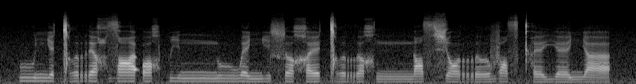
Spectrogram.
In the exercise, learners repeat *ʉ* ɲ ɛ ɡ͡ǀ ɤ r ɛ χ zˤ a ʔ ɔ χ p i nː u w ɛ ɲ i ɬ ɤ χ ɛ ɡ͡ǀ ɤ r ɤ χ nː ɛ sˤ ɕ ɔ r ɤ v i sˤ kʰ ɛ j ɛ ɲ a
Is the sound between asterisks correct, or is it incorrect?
incorrect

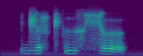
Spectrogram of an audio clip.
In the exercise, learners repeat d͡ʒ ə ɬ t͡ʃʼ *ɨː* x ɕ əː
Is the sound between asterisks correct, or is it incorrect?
correct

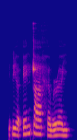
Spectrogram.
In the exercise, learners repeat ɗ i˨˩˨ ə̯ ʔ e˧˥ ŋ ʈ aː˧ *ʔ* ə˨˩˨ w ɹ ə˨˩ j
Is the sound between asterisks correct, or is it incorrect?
incorrect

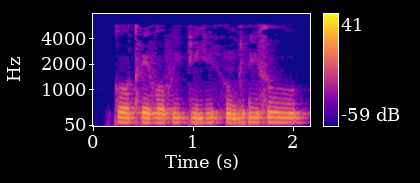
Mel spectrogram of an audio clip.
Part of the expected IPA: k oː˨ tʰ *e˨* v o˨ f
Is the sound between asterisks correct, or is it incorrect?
correct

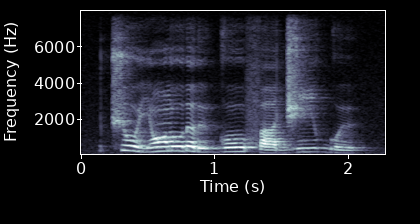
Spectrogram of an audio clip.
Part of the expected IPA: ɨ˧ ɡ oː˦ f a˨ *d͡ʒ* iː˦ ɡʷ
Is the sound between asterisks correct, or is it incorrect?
correct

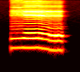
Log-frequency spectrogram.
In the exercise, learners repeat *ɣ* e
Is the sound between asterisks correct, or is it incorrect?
correct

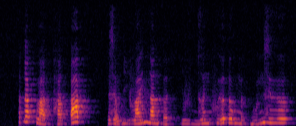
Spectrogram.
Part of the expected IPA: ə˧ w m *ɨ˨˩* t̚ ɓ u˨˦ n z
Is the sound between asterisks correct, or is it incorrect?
incorrect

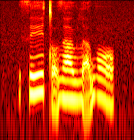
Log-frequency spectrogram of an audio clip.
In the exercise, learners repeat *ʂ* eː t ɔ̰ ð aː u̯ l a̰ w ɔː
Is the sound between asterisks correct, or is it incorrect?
incorrect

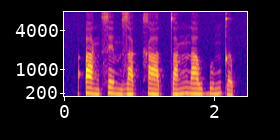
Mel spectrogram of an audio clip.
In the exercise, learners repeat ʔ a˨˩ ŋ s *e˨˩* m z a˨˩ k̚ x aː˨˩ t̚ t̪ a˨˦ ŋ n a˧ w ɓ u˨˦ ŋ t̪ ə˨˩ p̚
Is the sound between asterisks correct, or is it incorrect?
correct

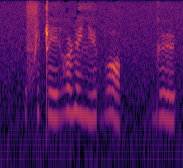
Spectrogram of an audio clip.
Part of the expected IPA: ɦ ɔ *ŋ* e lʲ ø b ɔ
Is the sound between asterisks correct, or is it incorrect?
incorrect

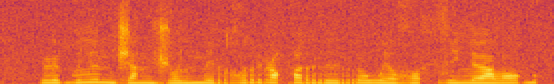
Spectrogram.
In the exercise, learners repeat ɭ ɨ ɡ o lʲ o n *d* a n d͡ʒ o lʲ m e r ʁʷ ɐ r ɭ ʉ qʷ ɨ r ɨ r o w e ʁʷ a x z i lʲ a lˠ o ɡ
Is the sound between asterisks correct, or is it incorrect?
incorrect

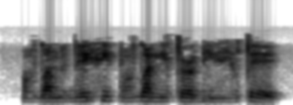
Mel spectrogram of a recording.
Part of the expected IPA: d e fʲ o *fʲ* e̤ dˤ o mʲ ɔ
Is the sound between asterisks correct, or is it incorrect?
incorrect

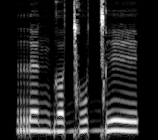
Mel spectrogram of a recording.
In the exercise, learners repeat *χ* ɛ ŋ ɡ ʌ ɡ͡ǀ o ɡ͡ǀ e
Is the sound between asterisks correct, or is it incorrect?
incorrect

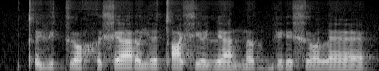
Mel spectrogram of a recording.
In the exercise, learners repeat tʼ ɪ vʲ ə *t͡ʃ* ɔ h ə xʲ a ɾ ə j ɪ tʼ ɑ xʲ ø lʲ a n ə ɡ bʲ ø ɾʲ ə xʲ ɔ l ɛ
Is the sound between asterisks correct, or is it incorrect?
incorrect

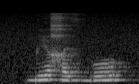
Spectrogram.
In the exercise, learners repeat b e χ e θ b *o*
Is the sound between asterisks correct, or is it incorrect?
correct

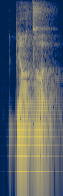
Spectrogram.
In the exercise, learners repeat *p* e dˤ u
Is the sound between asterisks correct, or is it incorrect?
correct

